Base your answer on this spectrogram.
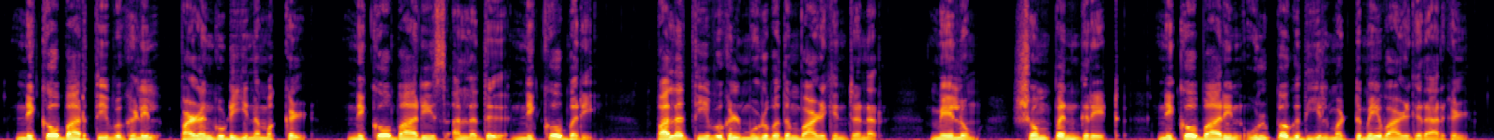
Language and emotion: Tamil, neutral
